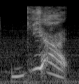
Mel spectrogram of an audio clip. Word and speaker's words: gyat: Just gyat! Gyat! Mm-hmm. No? Pronounce the G.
